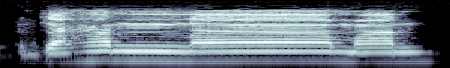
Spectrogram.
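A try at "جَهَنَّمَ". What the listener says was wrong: জাহান্না কিন্তু টান হবে না জাহান্নামা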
